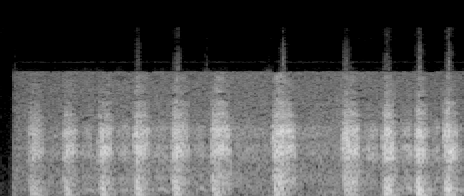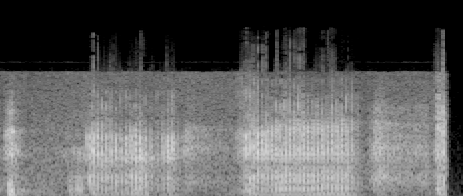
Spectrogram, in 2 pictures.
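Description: A gorilla gives a quick run of about a dozen short, gruff hoots, then breaks into two long, harsh roaring bursts.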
